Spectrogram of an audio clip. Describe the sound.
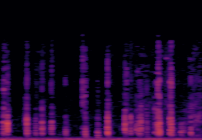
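Someone types quickly on a computer keyboard, producing many soft, irregular keystroke clicks in a steady patter with no voices.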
